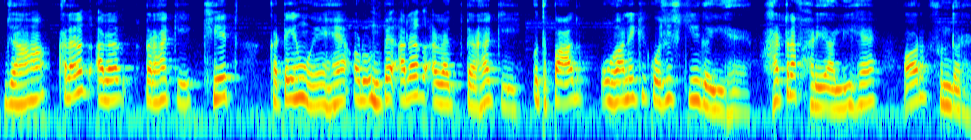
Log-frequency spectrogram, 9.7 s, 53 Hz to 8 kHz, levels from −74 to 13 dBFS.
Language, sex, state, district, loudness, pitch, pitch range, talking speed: Hindi, female, Uttar Pradesh, Jalaun, -15 LUFS, 215 Hz, 190-230 Hz, 175 wpm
